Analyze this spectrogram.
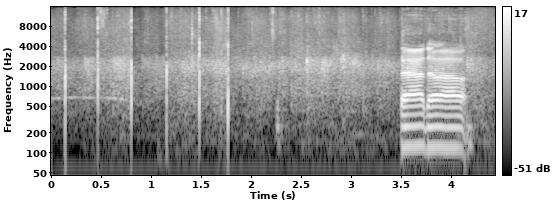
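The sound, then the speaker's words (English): An audience applauds the children who led the worship, a steady, noisy wash of clapping with a few sharp individual claps standing out, before a loud sustained cheer rises briefly near the end. “can we get one more round of applause just for our kids that were leading us in worship today?”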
